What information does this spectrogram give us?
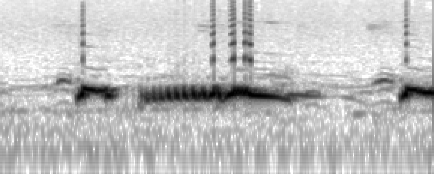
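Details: Lure call of a Barbary dove aimed at drawing other doves: a short note, then one long vibrating coo sliding lower, before the next phrase begins.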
